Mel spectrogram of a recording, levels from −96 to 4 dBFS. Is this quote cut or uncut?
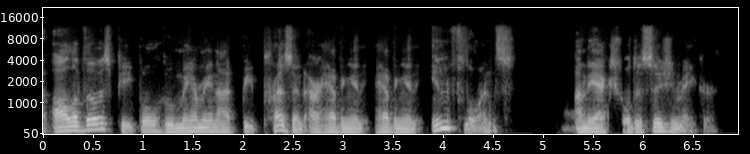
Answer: cut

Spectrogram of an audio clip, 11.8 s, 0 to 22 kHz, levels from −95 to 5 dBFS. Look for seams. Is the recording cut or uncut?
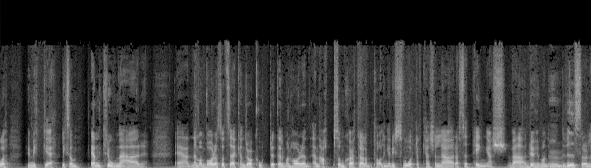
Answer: uncut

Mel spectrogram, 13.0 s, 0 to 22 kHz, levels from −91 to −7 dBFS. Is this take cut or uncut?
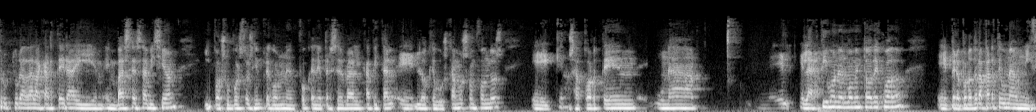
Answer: cut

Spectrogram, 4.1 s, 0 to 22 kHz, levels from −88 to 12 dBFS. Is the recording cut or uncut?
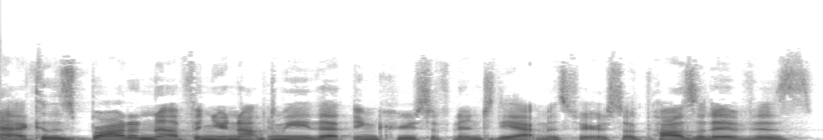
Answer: cut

